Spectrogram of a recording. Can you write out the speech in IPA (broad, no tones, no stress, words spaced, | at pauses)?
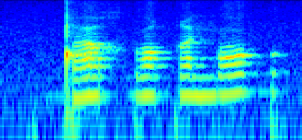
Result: ɡ͡ǃaχɡɒqeŋɒɡ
